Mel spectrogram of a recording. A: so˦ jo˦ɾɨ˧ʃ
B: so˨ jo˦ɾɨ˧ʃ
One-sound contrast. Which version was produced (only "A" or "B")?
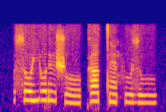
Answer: A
